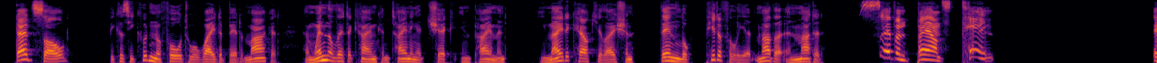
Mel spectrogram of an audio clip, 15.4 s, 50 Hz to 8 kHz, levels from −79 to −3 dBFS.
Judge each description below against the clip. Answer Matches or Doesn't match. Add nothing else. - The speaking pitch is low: Matches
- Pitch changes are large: Matches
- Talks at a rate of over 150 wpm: Doesn't match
